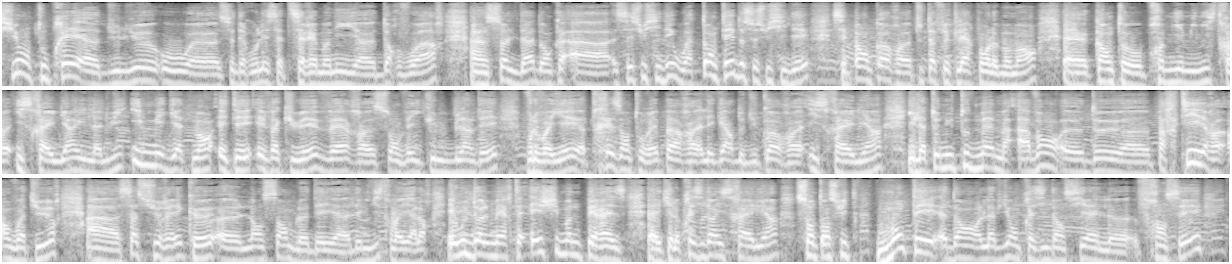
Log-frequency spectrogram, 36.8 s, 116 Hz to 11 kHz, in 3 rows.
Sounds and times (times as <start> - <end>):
Male speech, man speaking: 0.0 - 36.8
Narration, monologue: 0.0 - 36.8.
